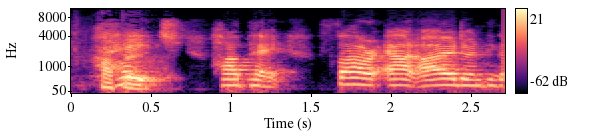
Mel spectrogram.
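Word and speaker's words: hapé: And I feel like what happened with the Aya ceremony, I also had rape, and I think how do you pronounce it? Almost like an H. Hape.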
